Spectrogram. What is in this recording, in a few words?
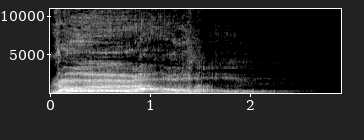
Male Dragon Death; Ultraxion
